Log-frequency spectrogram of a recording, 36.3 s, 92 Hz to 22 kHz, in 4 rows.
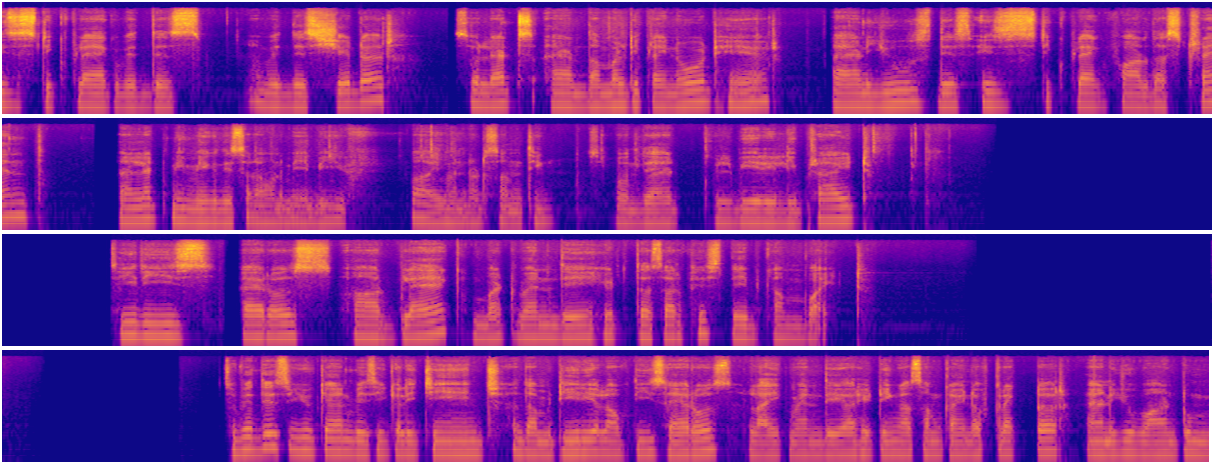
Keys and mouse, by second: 3.4-6.1 drag, 6.3 drag, 7.8-9.4 drag, 9.7-12.3 drag, 13.6 ctrl+space, 14.5 shift+click, 16.1 shift+Left, 17.3 space, 19.0 space, 20.0 space, 21.3 space, 21.8 space, 23.4 space, 24.6 space, 25.0 space, 26.2 space, 26.8 ctrl+space, 28.1 click, 29.2 click.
